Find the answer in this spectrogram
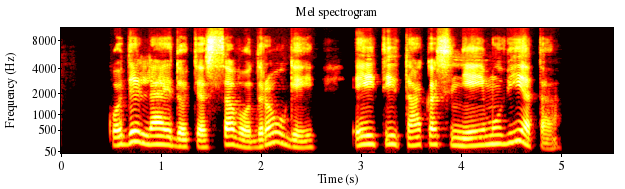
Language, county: Lithuanian, Kaunas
